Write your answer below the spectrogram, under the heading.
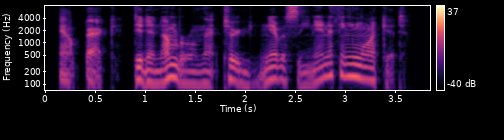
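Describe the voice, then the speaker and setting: A man puts on a character voice. His pitch is medium and his pace is moderate. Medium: audio drama. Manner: casual, matey.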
